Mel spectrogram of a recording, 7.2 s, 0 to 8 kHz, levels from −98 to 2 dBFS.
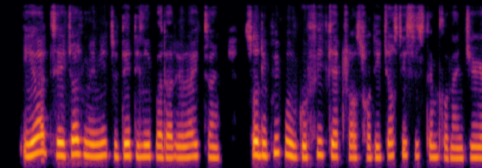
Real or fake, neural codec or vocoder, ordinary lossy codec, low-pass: fake; codec, 16 kHz, 4 kbps, X-Codec, WavLM features, trained on Multilingual LibriSpeech; none; 7.2 kHz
